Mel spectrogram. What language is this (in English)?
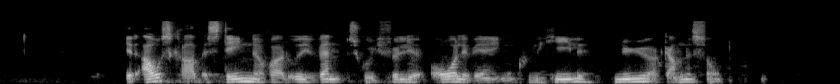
Danish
